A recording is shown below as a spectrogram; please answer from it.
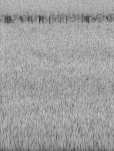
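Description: A mountain stream rushes steadily on a Himalayan trek near Dodital, a dense, close, continuous roar of flowing water with no pauses and no voices.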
